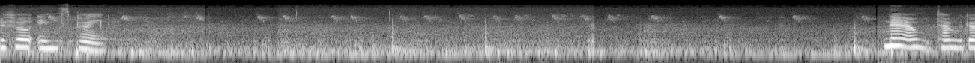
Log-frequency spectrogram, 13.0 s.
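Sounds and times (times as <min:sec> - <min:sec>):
small birds chirping: 0:00.0 - 0:13.0
sharp taps: 0:02.2 - 0:11.7.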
